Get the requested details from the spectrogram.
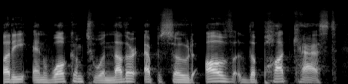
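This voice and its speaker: Effusive and enthusiastic, a man in his forties with a mixed international accent hosts a podcast interview. His voice sits on the low side at a moderate pace, recorded studio-quality with no echo and faint music in the background.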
